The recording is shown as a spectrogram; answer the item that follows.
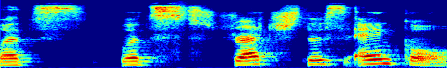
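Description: An ordinary speaking voice from a woman with an American accent, medium in pitch, with fairly even intonation and a quiet background. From US Midwest, south side of Chicago. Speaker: life coach, author, navy veteran. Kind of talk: interview.

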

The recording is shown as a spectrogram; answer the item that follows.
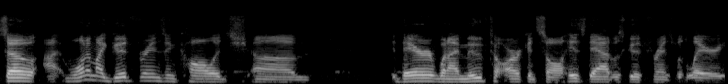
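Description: A man with an American accent talks at a moderate pace and medium pitch, in an ordinary speaking voice with ordinary pitch variation. The sound is dry and close, with no echo. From Florida. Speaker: professional bass angler. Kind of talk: interview.

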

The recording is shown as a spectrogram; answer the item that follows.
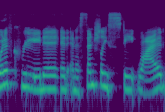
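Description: A woman talks in a normal speaking voice at a medium pitch and a moderate pace. Her intonation is fairly even, on a very clean recording with a silent background. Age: 20s. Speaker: campaign organizer. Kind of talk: interview.

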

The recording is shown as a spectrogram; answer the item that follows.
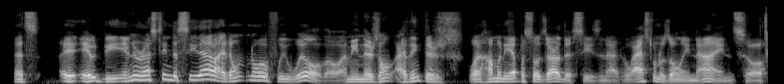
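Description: A medium-pitched male voice with vocal fry, racing at a very fast pace through very wide pitch swings with hardly any pauses. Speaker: podcast guest. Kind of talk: casual chat.

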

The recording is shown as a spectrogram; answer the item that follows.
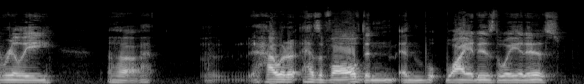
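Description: A man's fairly low voice at a fairly slow pace. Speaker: podcast host. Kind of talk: casual interview. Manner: enthusiastic, animated.

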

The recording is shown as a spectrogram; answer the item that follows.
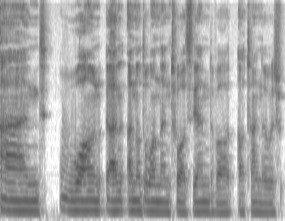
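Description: In a northern English accent, a man speaks with a very deep, low pitch and monotone, flat intonation. He keeps a moderate pace with hardly any pauses on a very clean recording with a silent background. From northern England. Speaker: podcast host. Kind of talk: interview. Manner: halting, with frequent repetitions.

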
